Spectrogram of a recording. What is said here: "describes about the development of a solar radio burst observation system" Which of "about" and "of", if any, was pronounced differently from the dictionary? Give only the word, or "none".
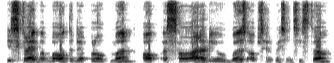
of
